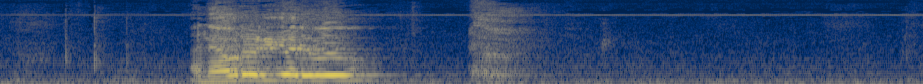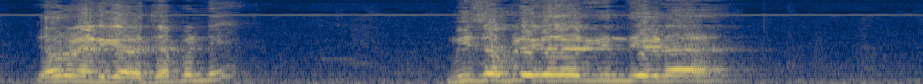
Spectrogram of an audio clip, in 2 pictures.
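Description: A middle-aged man speaks into a microphone in short, emphatic bursts with pauses.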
